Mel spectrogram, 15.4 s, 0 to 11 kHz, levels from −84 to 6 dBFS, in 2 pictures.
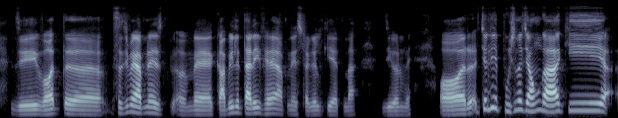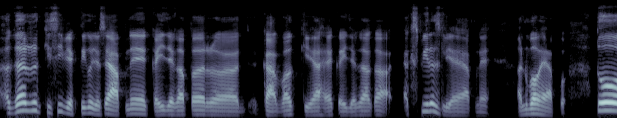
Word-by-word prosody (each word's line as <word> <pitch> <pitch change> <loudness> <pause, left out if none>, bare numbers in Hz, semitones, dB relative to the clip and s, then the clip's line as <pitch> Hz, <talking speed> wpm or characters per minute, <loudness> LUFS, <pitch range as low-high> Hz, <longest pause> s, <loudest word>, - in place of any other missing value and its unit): जी, 120 +1 +1
बहुत 125 +3 +2 0.7
सच 150 +2 -6
में 180 - +6
आपने 160 0 +7
अ, 125 -4 -8
में 115 0 +1
काबिल-ए-तारीफ़ 150 +3 +2
है 140 +1 +1
आपने 125 -2 -3
स्ट्रगल 115 +1 -7
किया 115 - -5
इतना 110 +1 -11 0.4
जीवन 110 0 -8
में। 110 - -14 0.5
और 125 +2 +4
चलिए 285 +3 0
पूछना 225 +5 -3
चाहूँगा 195 -3 +9
कि 220 - -5 0.6
अगर 215 +8 +2
किसी 170 +5 -9
व्यक्ति 150 -1 -5
को 155 0 -5
जैसे 120 -4 -3
आपने 130 +5 -3 0.2
कई 110 +2 -4
जगह 115 -1 -3
पर 120 -2 -1 0.7
का - - +2
वर्क 115 +1 -4
किया 105 0 -4
है, 105 0 -6
कई 100 - -5
जगह 105 +1 -5
का - - -4 0.2
एक्सपीरियंस 200 -4 -5
लिया 100 -1 -7
है 95 - -6
आपने, 90 -1 -12 0.4
अनुभव 130 +5 0
है - - -1
आपको। 475 +2 -12 0.4
तो 445 0 +8
125 Hz, 170 wpm, -25 LUFS, 110-165 Hz, 0.7 s, चाहूँगा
